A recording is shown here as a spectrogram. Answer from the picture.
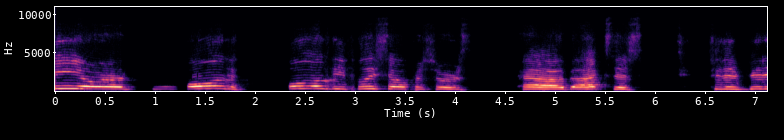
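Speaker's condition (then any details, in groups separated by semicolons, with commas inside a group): Cerebral palsy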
